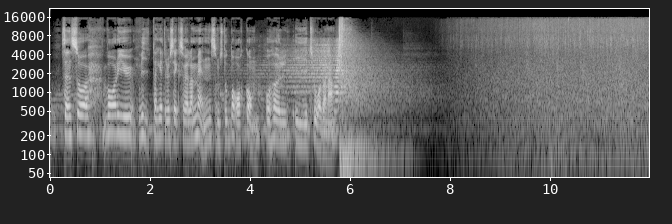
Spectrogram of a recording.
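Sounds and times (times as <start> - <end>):
speech: 0.2 - 6.1
heavy rain pouring down with drops pattering on surfaces: 7.9 - 11.9.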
